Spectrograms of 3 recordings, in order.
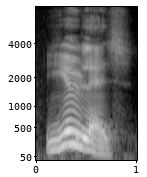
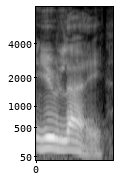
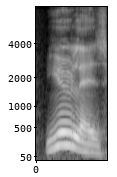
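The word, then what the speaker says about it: ULEZ: smash up Alice's I'll how do you pronounce that Euless not you lay yeah they've got them in in Spain as well it's called you lay no you less cameras okay now let's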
